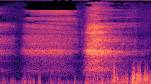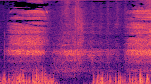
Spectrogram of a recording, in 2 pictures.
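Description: Heavy breathing close to the microphone: two long breaths with a short pause between, from a walker climbing a steady incline.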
